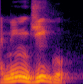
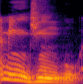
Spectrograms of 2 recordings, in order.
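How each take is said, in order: First: "mendigo" with a clean oral i, men-DI-go; pronúncia correta de mendigo. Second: "mendigo" said with a nasal second syllable, men-DIN-go; pronúncia errada de mendigo. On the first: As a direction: say "mendigo" without an n before the g. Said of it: "é mendigo". ("mendigo" certo, sem n na segunda sílaba) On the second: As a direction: slip an extra n into "mendigo". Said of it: "Não é mendigo". ("mendigo" errado, como mendingo) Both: Shown as a demonstration.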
